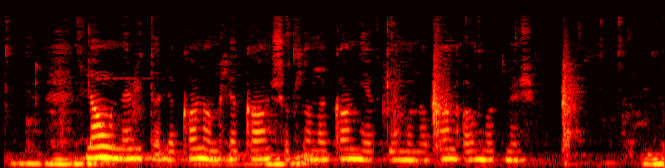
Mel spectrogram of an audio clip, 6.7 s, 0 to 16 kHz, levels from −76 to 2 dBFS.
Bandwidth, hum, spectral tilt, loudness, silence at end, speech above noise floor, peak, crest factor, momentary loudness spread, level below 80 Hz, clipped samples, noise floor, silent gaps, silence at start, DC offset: 11.5 kHz; none; -7 dB/octave; -27 LUFS; 0 s; 24 dB; -10 dBFS; 16 dB; 12 LU; -46 dBFS; under 0.1%; -49 dBFS; none; 0.05 s; under 0.1%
